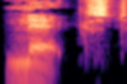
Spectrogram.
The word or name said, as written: next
